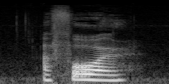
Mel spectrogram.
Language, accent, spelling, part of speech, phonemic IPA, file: English, US, afore, adverb / preposition / conjunction, /əˈfoɹ/, En-us-afore.ogg
- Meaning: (adverb) 1. Before, temporally 2. Before, in front, spatially 3. Before, in front, spatially.: In the fore part of a ship; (preposition) Before; in advance of the time of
